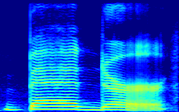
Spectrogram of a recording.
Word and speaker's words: better: Listen to that word. Better. Is there a D in this word? Better? Are we talking about a bed that you go to sleep in?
